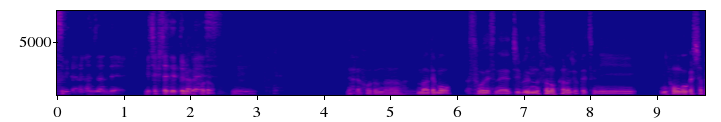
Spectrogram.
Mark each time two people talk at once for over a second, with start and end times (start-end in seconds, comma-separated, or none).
none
